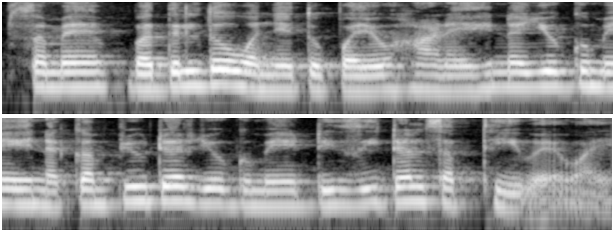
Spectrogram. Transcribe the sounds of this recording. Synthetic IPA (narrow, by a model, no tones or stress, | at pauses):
sɐməbɐd̪ɪlɪnd̪oʋɐɲet̪ʰopɐjoɦaːɽ̃eɦɪnə̆jʊɡmẽɦɪnə̆kɐ̃mpjuːʈəɾjʊɡʱmẽɖɪd͡ʑiːʈəlsɐb̚t̪ʰiʋɐ̰jo̰a̰ːɦḛː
